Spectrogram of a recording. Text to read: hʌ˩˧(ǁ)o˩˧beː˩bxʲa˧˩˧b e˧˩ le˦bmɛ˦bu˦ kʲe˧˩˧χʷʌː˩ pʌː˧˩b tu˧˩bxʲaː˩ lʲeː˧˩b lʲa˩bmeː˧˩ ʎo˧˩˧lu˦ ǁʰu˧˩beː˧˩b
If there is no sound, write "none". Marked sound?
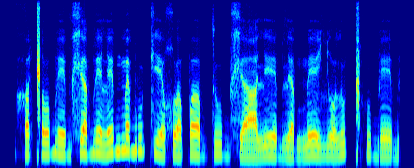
ǁ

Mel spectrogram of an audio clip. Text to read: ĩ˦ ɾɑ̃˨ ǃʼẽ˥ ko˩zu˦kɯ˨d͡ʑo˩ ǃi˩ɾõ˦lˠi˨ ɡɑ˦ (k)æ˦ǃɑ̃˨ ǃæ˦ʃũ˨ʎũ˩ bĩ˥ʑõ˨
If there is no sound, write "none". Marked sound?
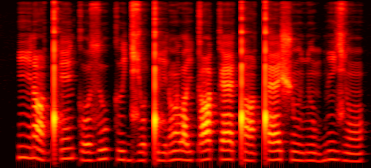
k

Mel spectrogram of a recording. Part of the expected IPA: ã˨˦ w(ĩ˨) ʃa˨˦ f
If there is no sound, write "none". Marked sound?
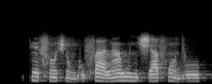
ĩ˦˨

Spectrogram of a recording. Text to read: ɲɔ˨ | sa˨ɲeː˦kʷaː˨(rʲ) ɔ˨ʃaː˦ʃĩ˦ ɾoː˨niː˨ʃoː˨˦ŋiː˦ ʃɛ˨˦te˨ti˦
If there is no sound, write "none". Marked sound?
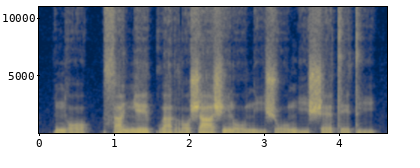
r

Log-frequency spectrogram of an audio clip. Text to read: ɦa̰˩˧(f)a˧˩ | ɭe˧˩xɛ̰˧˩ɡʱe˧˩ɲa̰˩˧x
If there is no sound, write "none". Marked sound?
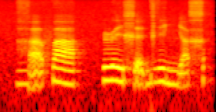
f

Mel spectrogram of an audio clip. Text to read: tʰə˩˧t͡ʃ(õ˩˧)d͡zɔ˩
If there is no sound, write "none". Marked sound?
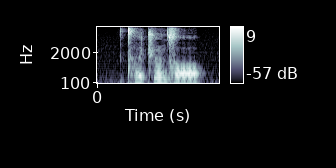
õ˩˧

